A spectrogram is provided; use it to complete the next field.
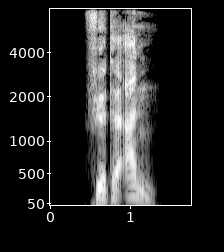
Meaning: inflection of anführen: 1. first/third-person singular preterite 2. first/third-person singular subjunctive II
- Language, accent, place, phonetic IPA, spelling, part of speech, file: German, Germany, Berlin, [ˌfyːɐ̯tə ˈan], führte an, verb, De-führte an.ogg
